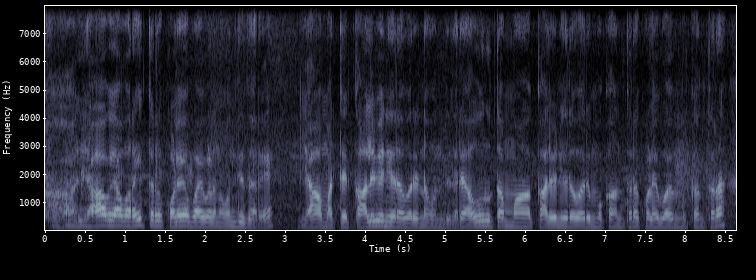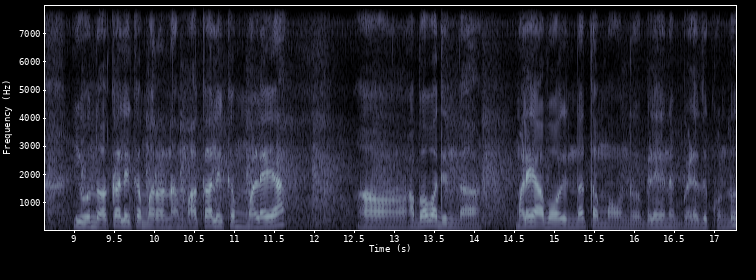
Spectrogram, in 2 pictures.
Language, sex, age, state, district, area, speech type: Kannada, male, 18-30, Karnataka, Koppal, rural, spontaneous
